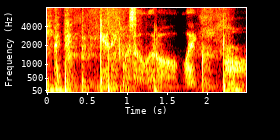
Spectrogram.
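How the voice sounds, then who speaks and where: Whispering at a moderate pace, the speaker keeps a relaxed tone. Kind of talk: whispered ASMR ramble about books, casual talk to camera. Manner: whispered, soft, relaxed, rambling.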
